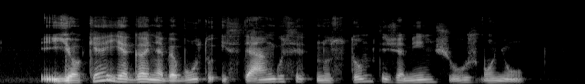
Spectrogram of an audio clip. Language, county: Lithuanian, Vilnius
